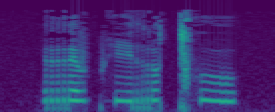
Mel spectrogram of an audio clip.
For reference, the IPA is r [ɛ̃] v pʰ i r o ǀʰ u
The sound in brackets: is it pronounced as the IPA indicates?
no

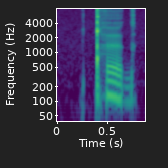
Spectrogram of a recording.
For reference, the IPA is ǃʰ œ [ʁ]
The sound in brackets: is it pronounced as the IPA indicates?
no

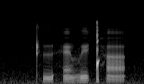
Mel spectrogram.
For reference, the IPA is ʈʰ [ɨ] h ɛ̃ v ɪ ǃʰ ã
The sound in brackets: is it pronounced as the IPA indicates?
yes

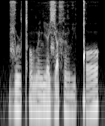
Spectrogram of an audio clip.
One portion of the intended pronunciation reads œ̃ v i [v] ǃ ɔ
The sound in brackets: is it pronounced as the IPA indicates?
no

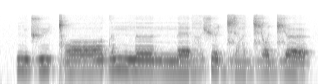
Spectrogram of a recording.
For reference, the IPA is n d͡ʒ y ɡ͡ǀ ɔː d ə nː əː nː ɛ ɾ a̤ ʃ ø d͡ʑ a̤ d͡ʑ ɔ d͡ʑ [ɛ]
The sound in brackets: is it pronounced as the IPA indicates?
no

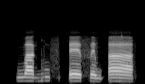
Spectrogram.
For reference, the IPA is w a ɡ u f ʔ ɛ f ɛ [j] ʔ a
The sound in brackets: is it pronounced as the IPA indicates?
no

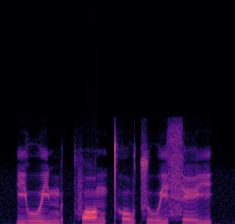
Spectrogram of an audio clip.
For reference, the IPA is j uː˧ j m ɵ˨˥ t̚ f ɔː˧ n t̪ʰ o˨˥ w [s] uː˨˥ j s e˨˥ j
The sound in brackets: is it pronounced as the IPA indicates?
no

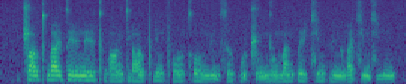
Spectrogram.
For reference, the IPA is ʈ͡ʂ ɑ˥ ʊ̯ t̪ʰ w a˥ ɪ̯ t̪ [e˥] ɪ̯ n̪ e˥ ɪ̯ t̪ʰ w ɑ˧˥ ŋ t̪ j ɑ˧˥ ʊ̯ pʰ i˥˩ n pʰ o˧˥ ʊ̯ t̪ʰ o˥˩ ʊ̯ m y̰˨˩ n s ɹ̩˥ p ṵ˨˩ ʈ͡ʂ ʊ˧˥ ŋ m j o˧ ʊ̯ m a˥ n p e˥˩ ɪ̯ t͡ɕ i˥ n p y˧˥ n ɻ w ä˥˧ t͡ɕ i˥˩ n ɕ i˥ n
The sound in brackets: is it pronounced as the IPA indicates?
yes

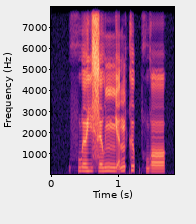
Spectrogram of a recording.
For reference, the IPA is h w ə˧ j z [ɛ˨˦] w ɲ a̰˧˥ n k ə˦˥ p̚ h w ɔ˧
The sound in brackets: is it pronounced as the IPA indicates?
no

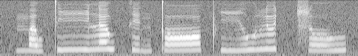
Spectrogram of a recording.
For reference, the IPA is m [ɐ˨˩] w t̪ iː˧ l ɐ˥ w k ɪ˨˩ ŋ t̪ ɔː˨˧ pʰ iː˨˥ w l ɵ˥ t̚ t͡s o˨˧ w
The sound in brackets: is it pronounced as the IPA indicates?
yes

